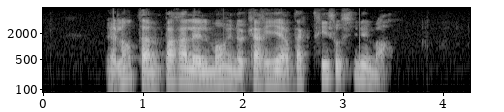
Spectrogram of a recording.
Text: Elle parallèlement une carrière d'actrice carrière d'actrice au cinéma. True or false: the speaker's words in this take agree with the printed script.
false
